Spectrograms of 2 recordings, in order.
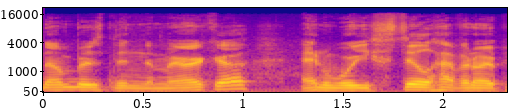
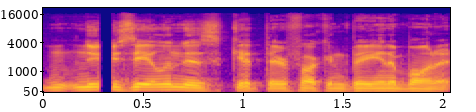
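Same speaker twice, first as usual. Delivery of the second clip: ordinary delivery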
